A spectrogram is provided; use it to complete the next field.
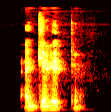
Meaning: second-person singular present indicative/subjunctive of agripper
- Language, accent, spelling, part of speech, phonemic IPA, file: French, Canada, agrippes, verb, /a.ɡʁip/, LL-Q150 (fra)-agrippes.wav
